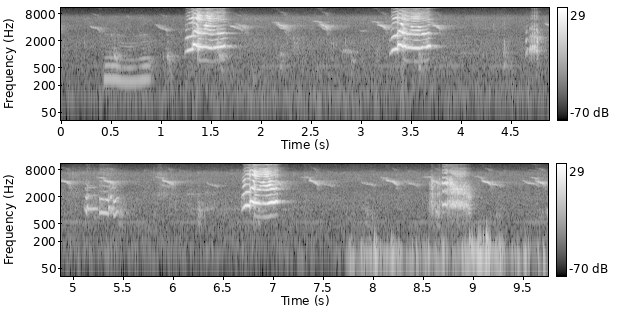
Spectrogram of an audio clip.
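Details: Whistling Red-breasted parakeet from Sulawesi: loud, raspy squawks repeat about every two seconds among soft whistled notes, with steady high chirping from other birds and a low rumble near the end.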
